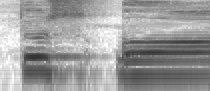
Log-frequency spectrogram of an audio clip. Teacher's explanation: তুস্কা খাড়া যাবার আলিফ মাদ্দার সমতুল্য এক আলিফ টান দিয়ে পড়বো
